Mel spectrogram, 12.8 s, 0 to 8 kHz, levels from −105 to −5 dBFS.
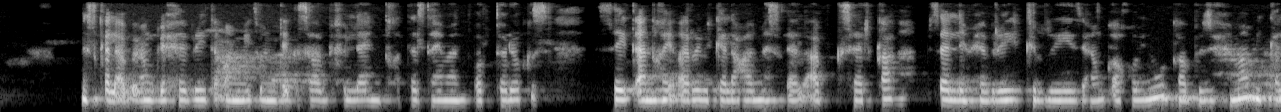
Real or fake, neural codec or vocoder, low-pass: real; none; 7.2 kHz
